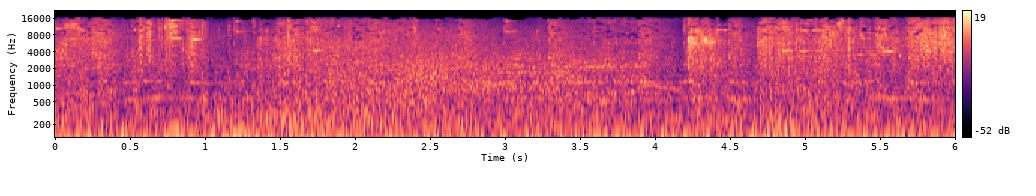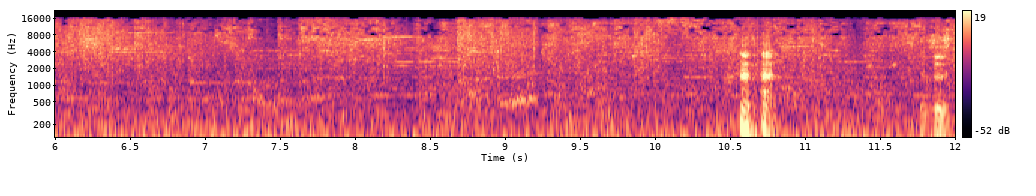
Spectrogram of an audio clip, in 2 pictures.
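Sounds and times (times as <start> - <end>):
metallic weapon and impact effects: 0.0 - 11.7
action trailer music: 0.0 - 12.0
gunfire: 0.0 - 12.0.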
